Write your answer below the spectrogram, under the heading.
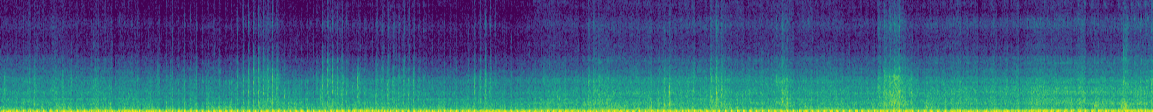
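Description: Go-kart engine running at low revs, a steady rapid low pulsing, as the kart rolls slowly through the pits. A few short clicks sound over it.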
